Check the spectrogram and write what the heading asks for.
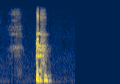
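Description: A man clears his throat with one short cough.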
